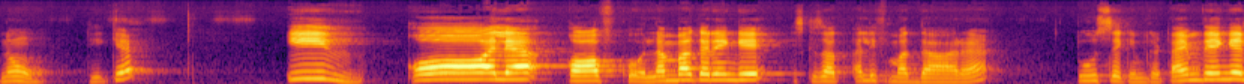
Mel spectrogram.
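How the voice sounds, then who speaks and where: A woman teaching a recitation lesson, explaining each rule quickly and then reciting the verse slowly. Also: fairly high pitch, lo-fi sound.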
